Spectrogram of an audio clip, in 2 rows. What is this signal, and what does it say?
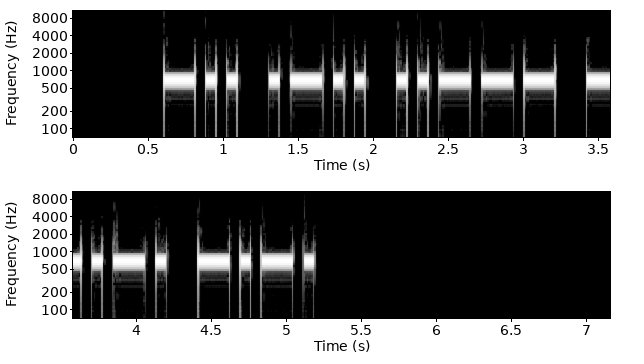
Morse code, heard as a keyed tone, about 17 wpm, 700 Hz. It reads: DL2CC
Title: Call Signs Repeated 2x - 17wpm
